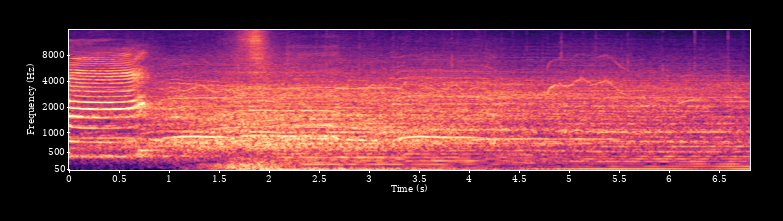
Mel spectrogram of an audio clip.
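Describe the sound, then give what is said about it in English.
A loud rave crowd roars and cheers continuously for a DJ about to step up, urged on by an MC, a dense wash of shouts, whoops and whistles with a steady low rumble underneath, staying at full volume throughout. “Can somebody make some noise for the A M C?”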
